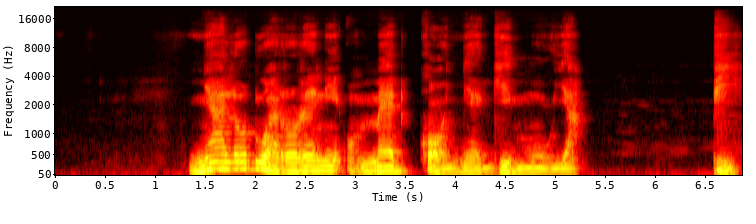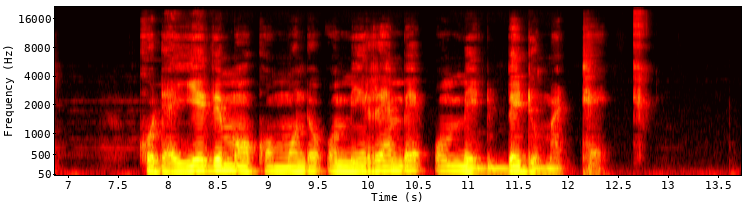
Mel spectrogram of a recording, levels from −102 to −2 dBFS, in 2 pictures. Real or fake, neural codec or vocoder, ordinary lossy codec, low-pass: fake; vocoder, 44.1 kHz, 128 mel bands every 256 samples, BigVGAN v2; none; 19.8 kHz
